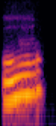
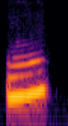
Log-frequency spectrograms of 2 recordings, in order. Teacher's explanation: ओ मजहूल आवाज़ है, इस आवाज़ से हमें नहीं पढ़ना है। ऊ ये मारूफ आवाज़ है वाउलीन की।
